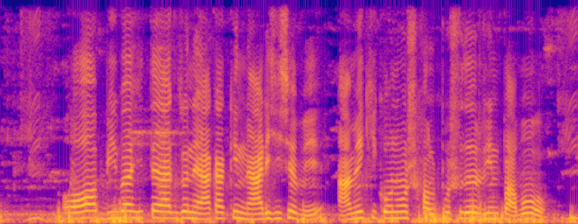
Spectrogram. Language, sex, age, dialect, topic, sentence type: Bengali, male, <18, Northern/Varendri, banking, question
